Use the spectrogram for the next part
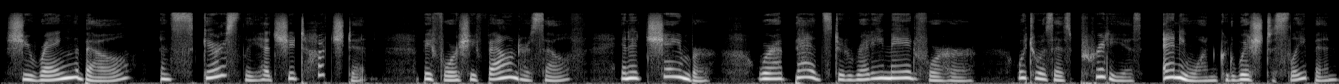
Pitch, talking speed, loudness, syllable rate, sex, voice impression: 235 Hz, 160 wpm, -17 LUFS, 4.2 syllables/s, female, feminine, adult-like, slightly soft, calm, slightly elegant, slightly sweet, kind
